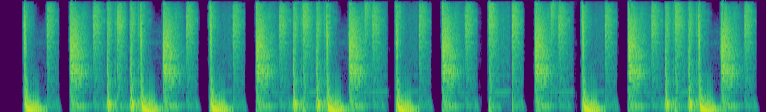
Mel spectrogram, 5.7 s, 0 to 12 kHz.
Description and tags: dnb beat 172bpm
break, beat, loop, drum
